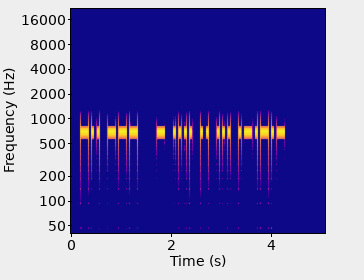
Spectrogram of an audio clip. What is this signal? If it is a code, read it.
Morse code, heard as a keyed tone, about 22 wpm, 700 Hz. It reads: DO THIS.
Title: Sentences from Top 1000 Words - Review Part 2 - 22wpm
